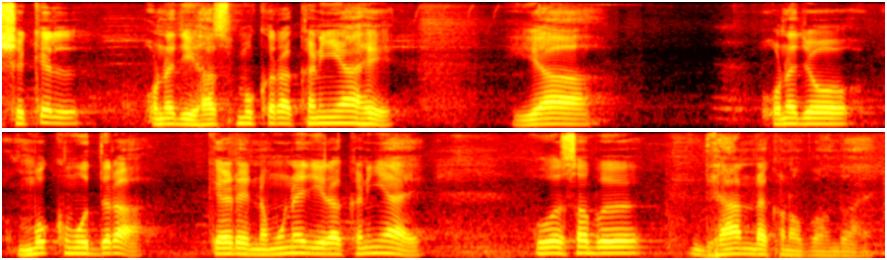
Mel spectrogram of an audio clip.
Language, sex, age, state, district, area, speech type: Sindhi, male, 60+, Gujarat, Junagadh, rural, spontaneous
